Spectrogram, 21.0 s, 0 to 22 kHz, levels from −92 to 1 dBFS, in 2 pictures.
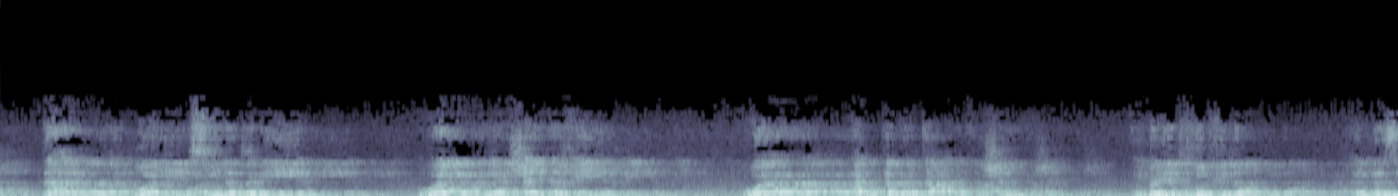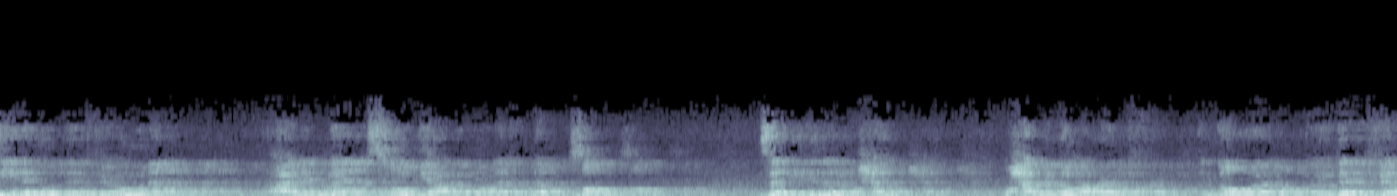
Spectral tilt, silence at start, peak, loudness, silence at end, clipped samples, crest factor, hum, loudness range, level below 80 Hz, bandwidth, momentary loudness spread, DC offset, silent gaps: -4.5 dB/octave; 0 s; -2 dBFS; -19 LUFS; 0 s; under 0.1%; 18 dB; none; 2 LU; -52 dBFS; 10.5 kHz; 11 LU; under 0.1%; none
